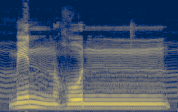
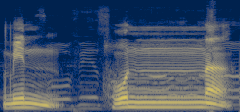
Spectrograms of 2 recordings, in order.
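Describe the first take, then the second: First: The phrase ends on a held n sound. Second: The phrase ends with a short a vowel.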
